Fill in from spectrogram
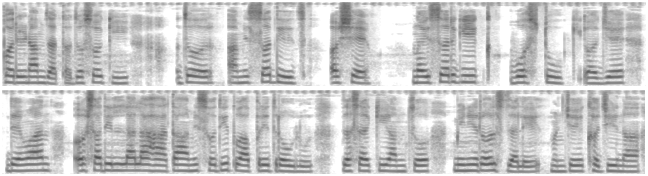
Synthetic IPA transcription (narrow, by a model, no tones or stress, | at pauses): pəɾiɽ̃amd͡zat̪ad͡zəsɔki | d͡zəɾamisəd̪iːt͡s | əɕẽ | nəjsəɾɡiːkʋəst̪ud͡ʑed̪eʋanəsad̪ilːalaɦat̪ãːmisəd̪ʱiːt̪ʋapɾit̪ɾəʋlud͡zəsakiamt͡sɔminiɾəlsd͡zʱalem̤əɳd͡zekʰəd͡ʑina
